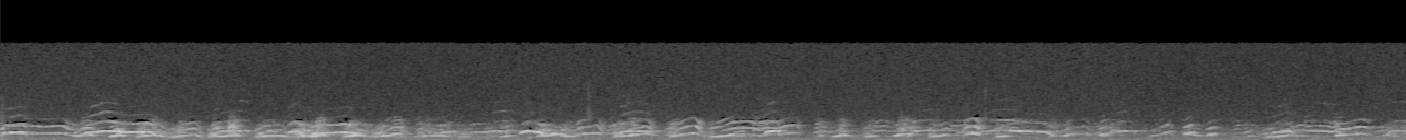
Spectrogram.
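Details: Several coyotes howl and yip together in a wavering, overlapping chorus in a beachfront forest on Sullivan's Island, South Carolina; Coyote.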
